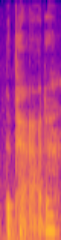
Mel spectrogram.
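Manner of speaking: soft whisper while concentrating; whispered aside. Real, not acted. Whispering to viewers while painting a nail. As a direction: breathe the word out under your breath.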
